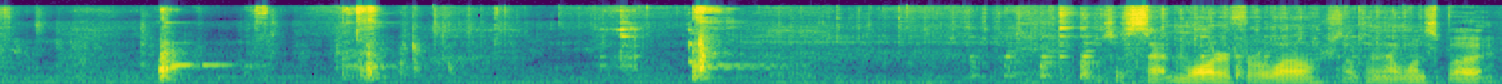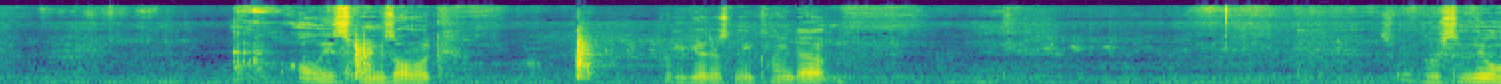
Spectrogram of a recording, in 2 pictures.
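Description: Heavy rusty metal parts clank and knock together.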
